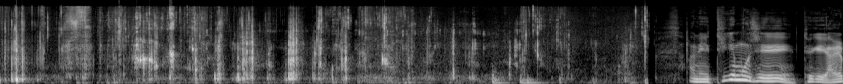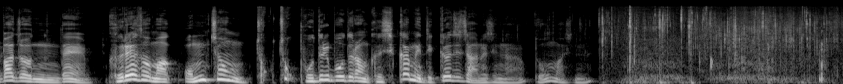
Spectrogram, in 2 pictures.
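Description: A young man chews and crunches crispy food close to a microphone.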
